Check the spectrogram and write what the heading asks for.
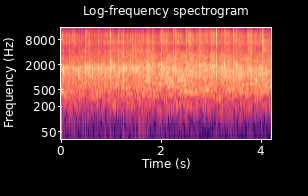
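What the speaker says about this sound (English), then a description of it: "Please give her a big round of applause." An audience at a Croydon business association event applauds a professional violinist, giving moderately loud, steady clapping with some voices mixed in.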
